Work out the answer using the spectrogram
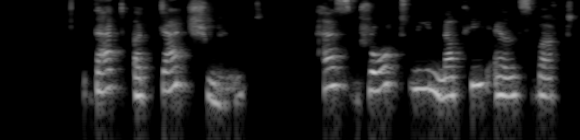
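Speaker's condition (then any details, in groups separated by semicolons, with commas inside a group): No condition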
